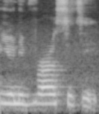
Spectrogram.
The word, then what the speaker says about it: university: You, okay, starts with U university.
